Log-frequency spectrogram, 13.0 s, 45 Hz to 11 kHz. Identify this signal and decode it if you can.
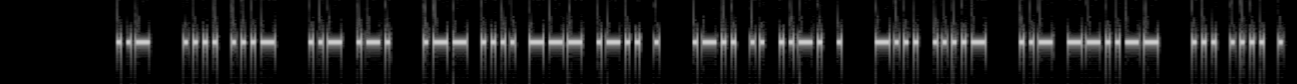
Morse code, heard as a keyed tone, about 25 wpm, 700 Hz. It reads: U HV UR WHOLE LIFE B4 U, SHE
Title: Sentences from Top 400 Words and Abbreviations 25wpm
